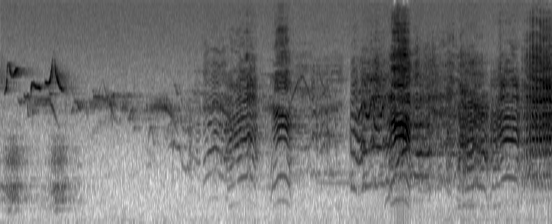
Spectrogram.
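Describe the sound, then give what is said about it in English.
A flock of parrots that flew in through an open window squawking and screeching indoors, perched all over the furniture, calls overlapping in a harsh, chattering din that swells louder and busier halfway through, with no talking. “What are all these parrots doing in here?”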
